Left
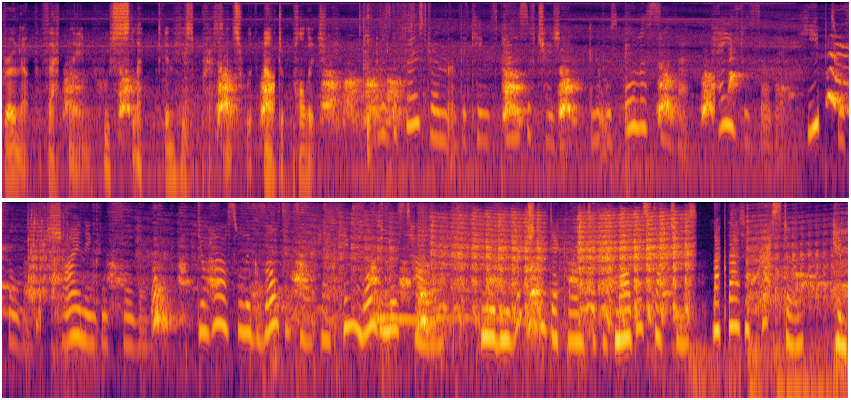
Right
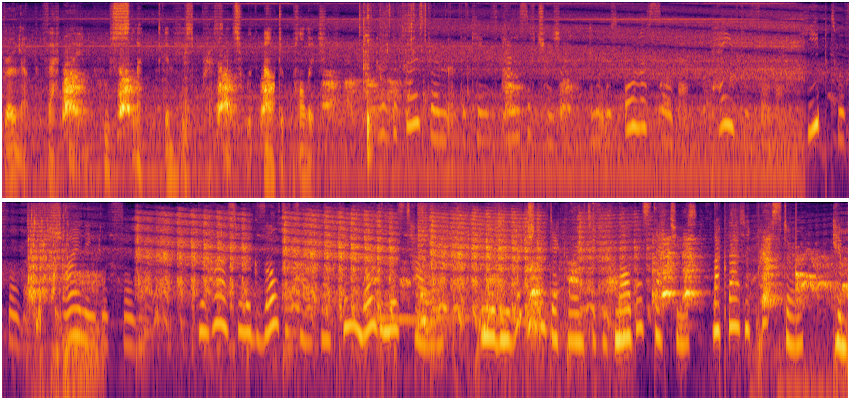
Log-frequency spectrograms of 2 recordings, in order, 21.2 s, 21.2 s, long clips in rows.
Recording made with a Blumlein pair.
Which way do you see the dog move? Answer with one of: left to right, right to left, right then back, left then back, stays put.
left then back.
